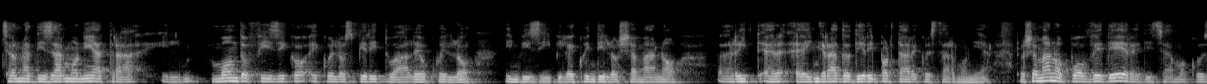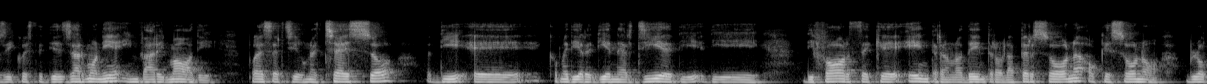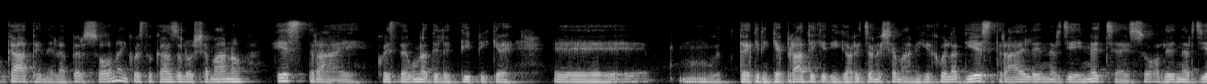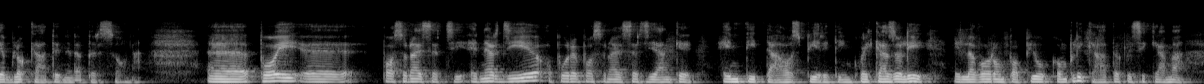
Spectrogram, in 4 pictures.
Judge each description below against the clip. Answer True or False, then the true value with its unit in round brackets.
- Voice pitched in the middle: False (120 Hz)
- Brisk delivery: False (145 wpm)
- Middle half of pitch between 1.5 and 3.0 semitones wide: True (2.4 semitones)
